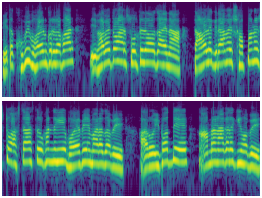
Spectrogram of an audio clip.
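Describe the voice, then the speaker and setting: A woman's voice: very high-pitched, quick pace, a bit bright, no room sound. A woman voicing an assertive, practical village housewife in a cartoon. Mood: concerned, decisive. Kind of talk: Bengali cartoon voice acting.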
